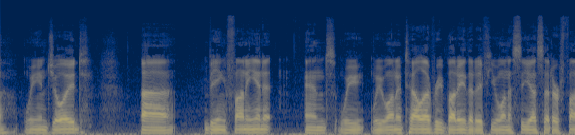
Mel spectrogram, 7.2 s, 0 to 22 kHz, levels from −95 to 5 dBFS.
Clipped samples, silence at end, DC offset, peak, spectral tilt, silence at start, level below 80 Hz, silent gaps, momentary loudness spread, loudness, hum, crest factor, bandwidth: under 0.1%; 0 s; under 0.1%; -14 dBFS; -8 dB/octave; 0 s; -46 dBFS; none; 9 LU; -31 LUFS; none; 16 dB; 10.5 kHz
